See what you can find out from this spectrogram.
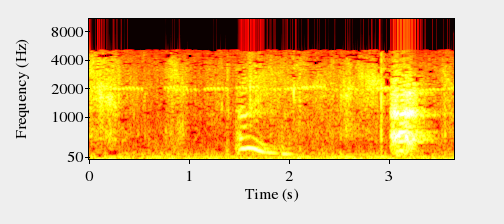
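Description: A big mutt dog gives a short, sliding yelp and then, a moment later, one sharp bark, both loud against a low, steady background hiss.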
